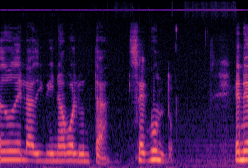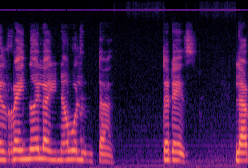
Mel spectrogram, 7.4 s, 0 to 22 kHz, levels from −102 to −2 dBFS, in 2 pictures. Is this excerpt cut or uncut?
uncut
